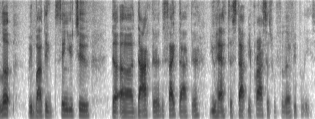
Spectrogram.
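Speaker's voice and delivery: usual speaking voice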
